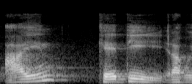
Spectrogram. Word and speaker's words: 엔게디: 그게 원어는 아인 개디라고 읽힙니다. 아인 개디.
